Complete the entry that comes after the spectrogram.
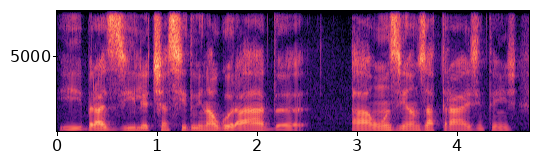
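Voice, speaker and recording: A man's voice: mid-range voice, a little slow, a little mellow. A man in his fifties from Brazil, a guest on a podcast recorded in a home music studio, talking in a loose, rambling way, restarting sentences and tagging them with "cara" and "entendeu?". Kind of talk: casual interview talk. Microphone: studio mic on boom arm.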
